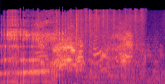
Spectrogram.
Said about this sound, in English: Bus driver, pull it over. I got a pie belch coming. It might break your windows.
